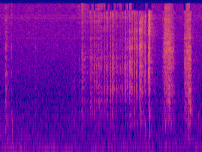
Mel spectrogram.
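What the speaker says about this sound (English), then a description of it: "just take your scissors and follow" Scissors snip through paper along a cut line while a handmade peekaboo Valentine's Day card is being made, giving a few quick, close, crisp cuts in a quiet room.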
